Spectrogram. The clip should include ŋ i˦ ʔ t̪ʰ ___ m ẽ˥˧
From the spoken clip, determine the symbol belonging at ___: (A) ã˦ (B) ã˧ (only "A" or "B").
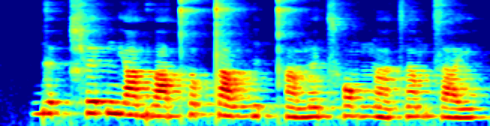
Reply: B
